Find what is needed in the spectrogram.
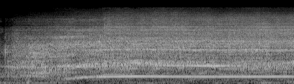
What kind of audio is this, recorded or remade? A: remade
